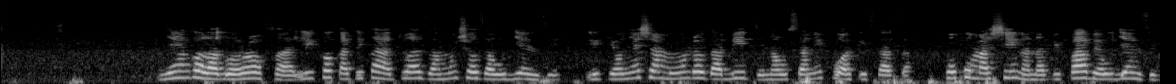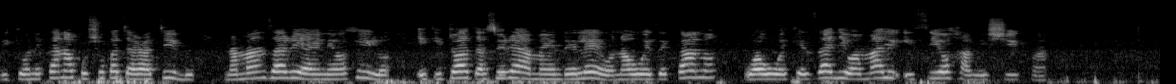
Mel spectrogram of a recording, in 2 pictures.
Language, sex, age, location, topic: Swahili, male, 25-35, Dar es Salaam, finance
